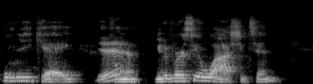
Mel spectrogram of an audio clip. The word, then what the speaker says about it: Onwuzurike: Levi Onwuzurike. Levi, that's about right. Onwuzurike, Yeah.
